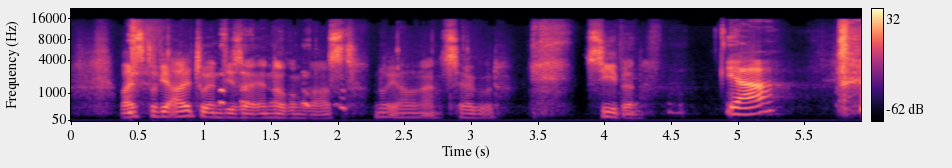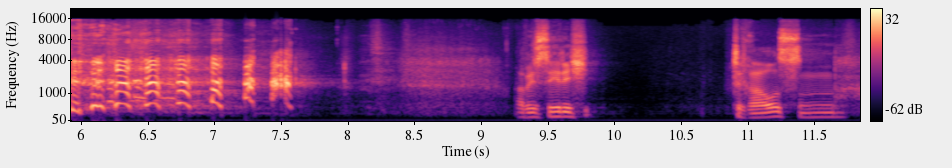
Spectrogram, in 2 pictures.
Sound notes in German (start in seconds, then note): 2.3 murmelt; 5.7 Gelächter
